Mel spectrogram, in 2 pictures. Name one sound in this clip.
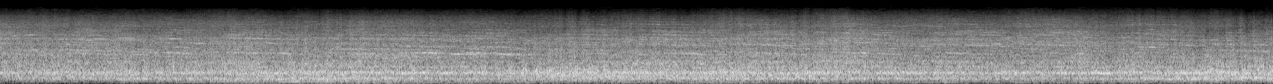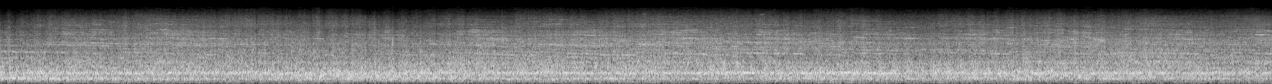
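Steel wheels squeal and clatter on the rails.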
